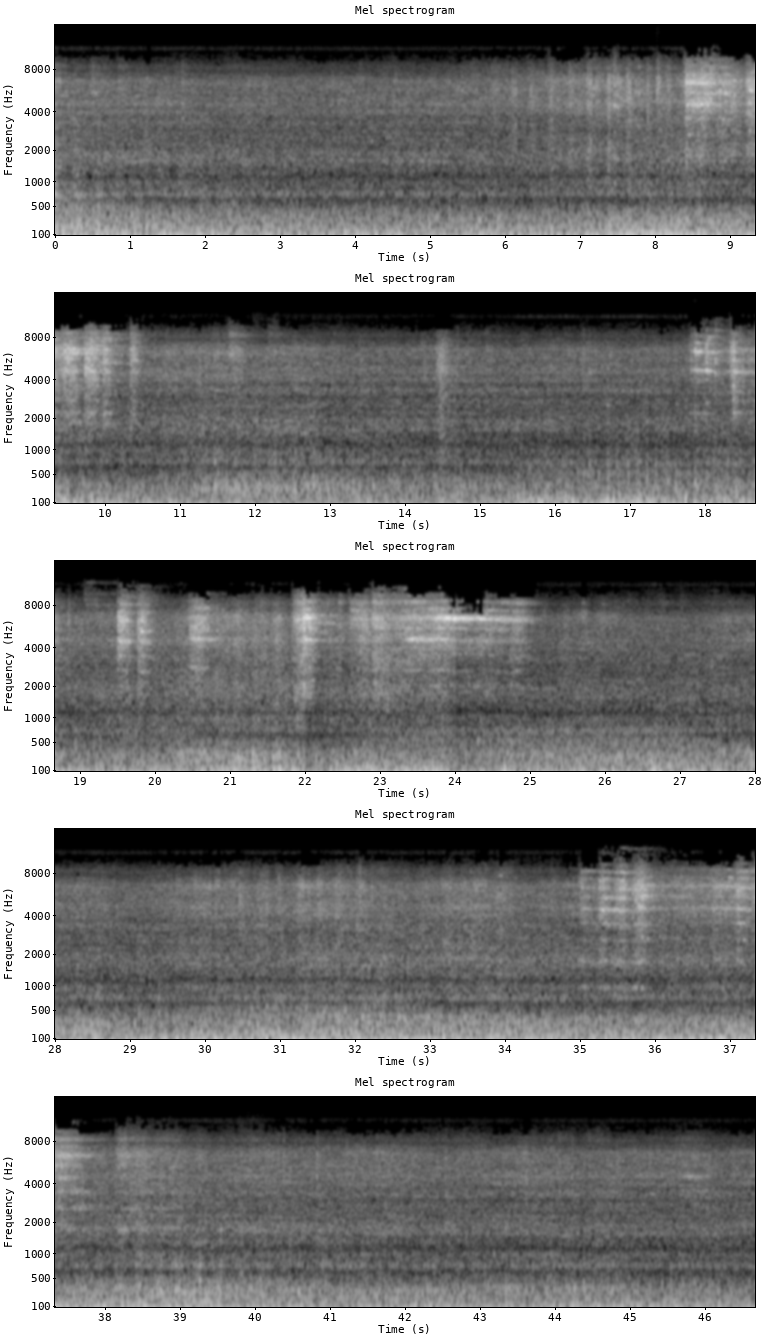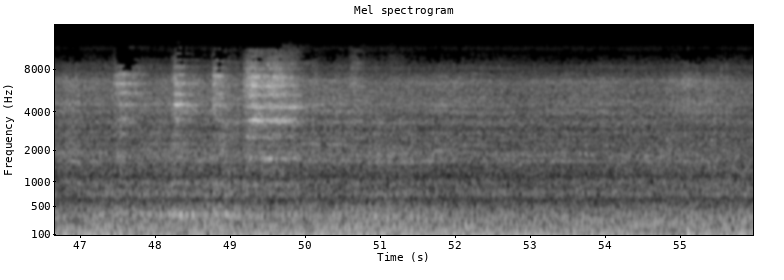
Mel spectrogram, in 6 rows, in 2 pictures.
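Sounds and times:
steel wheels rumbling on rail: 0.0s - 55.9s
high-pitched wheel squeal: 21.9s - 25.1s, 35.0s - 38.5s, 47.4s - 50.0s.

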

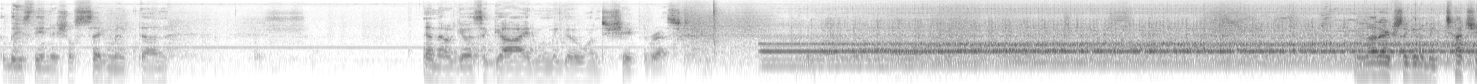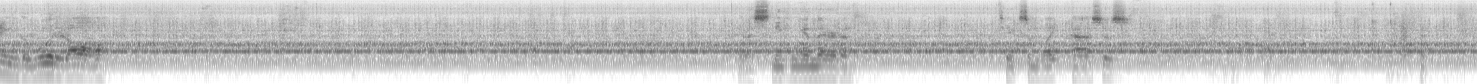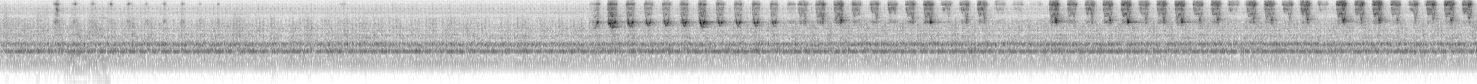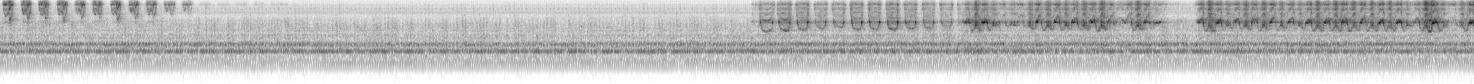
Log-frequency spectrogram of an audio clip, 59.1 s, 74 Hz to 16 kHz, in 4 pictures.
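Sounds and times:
lathe whining: 21.5s - 47.9s, 51.5s - 59.0s
high scratchy cutting chatter: 30.0s - 31.6s, 35.4s - 46.3s, 51.8s - 59.0s.

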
